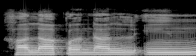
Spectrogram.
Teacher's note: یہاں الف لام پڑھیں گے کیونکہ شد نہیں ہے، اس پر جزم ہے، نون کو لام کے ساتھ ملا کر پڑھیں گے · فی کو ذرا لمبا کریں گے کیونکہ یہاں پر مد ہے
